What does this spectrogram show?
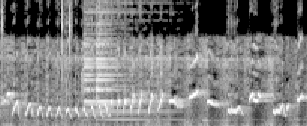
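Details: White-rumped shama song used to provoke it into fighting: a fast series of about twenty repeated, sharply rising whistled notes, followed by varied looping whistles, over a low background rumble.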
